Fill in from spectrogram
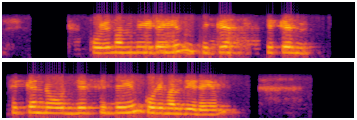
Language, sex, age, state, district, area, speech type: Malayalam, female, 30-45, Kerala, Thiruvananthapuram, rural, conversation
